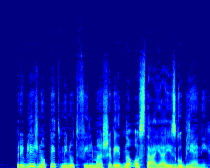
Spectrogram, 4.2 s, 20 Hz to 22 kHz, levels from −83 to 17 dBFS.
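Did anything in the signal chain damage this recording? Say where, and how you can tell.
Yes. The damage comes from call processing, as automatic gain rising. From 0.32 s to 4.08 s the level climbs steadily by about 9 dB. The speech and the background noise swell together. That shared rise is the giveaway. A talker getting louder would not lift the room noise too. The gain control judged the input too quiet. It then raised its gain slowly, over more than three seconds, instead of holding a fixed level.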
